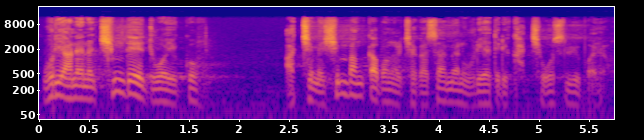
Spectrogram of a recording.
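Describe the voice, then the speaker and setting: A middle-aged man preaching to fellow pastors at a seminar, telling a personal story with strong feeling, sinking to a hush and then rising loud again. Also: on the low side, animated, brisk, breathy edge. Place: church hall. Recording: long reverb of a large hall.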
